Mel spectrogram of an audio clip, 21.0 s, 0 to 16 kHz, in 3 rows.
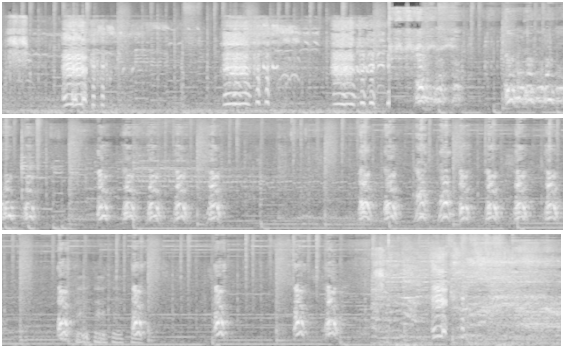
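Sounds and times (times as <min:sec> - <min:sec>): background music: 0:00.0 - 0:21.0
dog yapping: 0:04.4 - 0:07.6, 0:08.2 - 0:09.9, 0:11.5 - 0:14.1, 0:14.7 - 0:15.9, 0:16.7 - 0:16.9, 0:17.7 - 0:18.3.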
